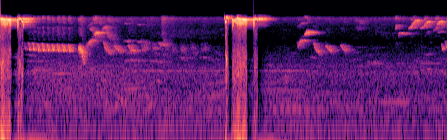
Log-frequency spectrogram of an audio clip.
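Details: Orange-headed thrush lure song to make other birds respond: mostly soft, varied whistled phrases, broken by one loud, shrill burst in the middle, with faint repeated notes near the end.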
